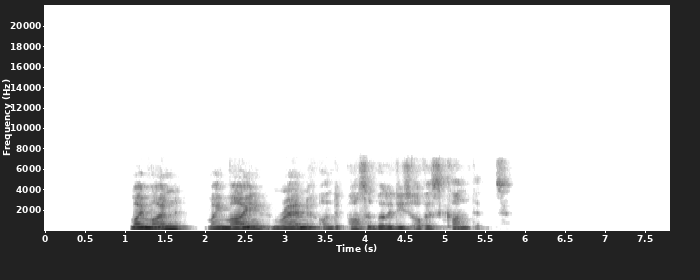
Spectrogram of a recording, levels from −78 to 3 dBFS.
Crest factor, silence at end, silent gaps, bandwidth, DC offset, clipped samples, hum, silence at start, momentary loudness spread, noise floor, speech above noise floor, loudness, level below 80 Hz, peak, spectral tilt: 18 dB; 2.05 s; none; 7.2 kHz; under 0.1%; under 0.1%; none; 1.05 s; 18 LU; -86 dBFS; 67 dB; -20 LUFS; -60 dBFS; -4 dBFS; -7 dB/octave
